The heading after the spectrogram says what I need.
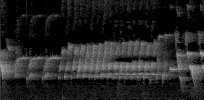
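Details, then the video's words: Caged Belgian canary singing: a continuous high rolling trill of rapid, buzzy repeated notes that shifts pitch in stages, ending with a few clear whistled notes and quick downward-sweeping chirps. "Canário Belga Dá Um Super Show de Canto"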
